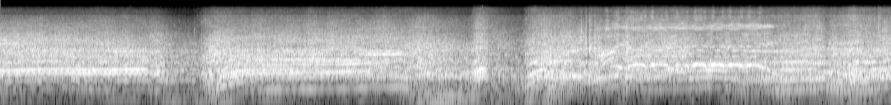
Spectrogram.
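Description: Race cars at a full-size monster race event scream past at full throttle, their engines rising and falling in pitch, loud and continuous with a brief dip midway, while an excited commentator talks over them.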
